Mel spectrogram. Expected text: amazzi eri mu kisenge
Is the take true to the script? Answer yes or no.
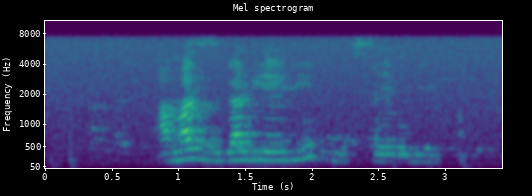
no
